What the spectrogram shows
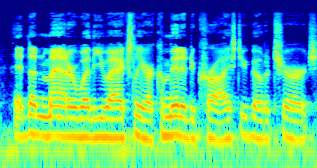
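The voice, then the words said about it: Southern American accent. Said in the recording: “I'm from Alabama, if your listeners can't hear my accent. So Southern culture”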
